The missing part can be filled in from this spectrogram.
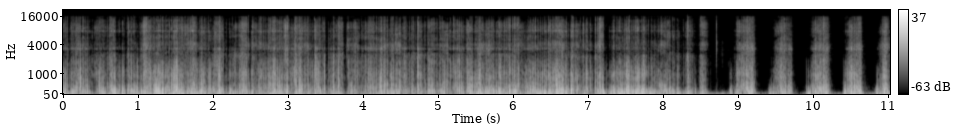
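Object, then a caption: Cork coaster with wooden rim. Long nails scratch and tap the face of a round, flat cork coaster with a wooden rim, held in both hands. It makes a dense, low, crunchy scratching that runs almost continuously, then breaks into short separated bursts with brief silences toward the end.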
